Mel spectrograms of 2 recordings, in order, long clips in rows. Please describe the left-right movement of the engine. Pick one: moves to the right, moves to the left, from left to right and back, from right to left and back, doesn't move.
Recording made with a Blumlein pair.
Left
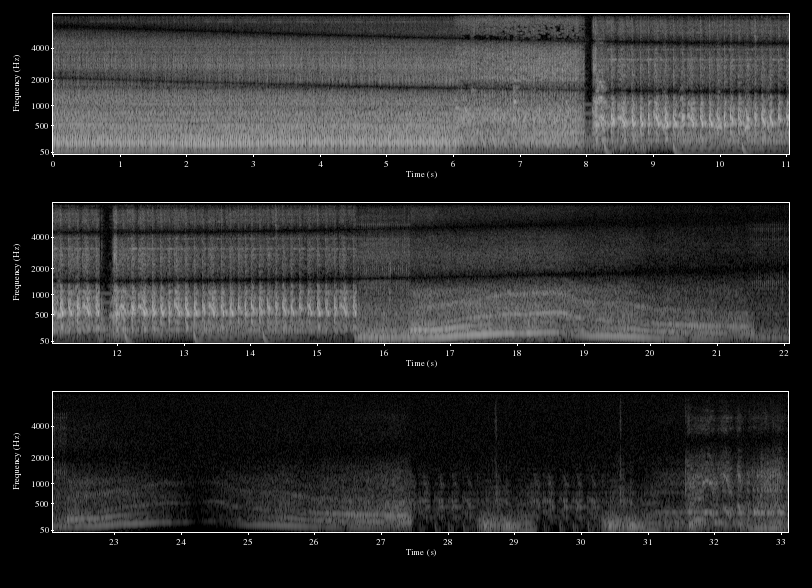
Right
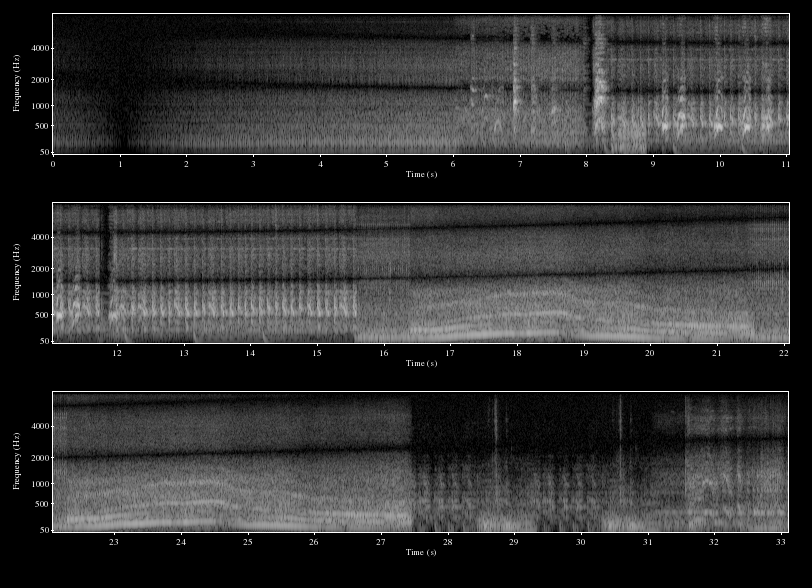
moves to the right.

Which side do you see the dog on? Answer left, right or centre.
right.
